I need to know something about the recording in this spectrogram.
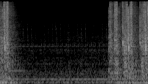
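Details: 1979 IBM Selectric II (non-correcting), revived after fixing a miswired plug and cleaning and lubricating: one crisp strike, pause with motor hum, then a quick run of sharp, even type ball clacks; normal typing.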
